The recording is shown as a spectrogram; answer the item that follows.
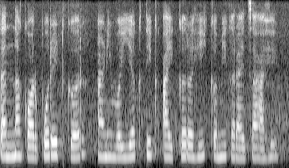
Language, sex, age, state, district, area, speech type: Marathi, female, 18-30, Maharashtra, Ratnagiri, rural, read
